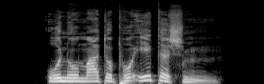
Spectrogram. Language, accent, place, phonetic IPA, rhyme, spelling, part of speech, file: German, Germany, Berlin, [onomatopoˈʔeːtɪʃm̩], -eːtɪʃm̩, onomatopoetischem, adjective, De-onomatopoetischem.ogg
- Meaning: strong dative masculine/neuter singular of onomatopoetisch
